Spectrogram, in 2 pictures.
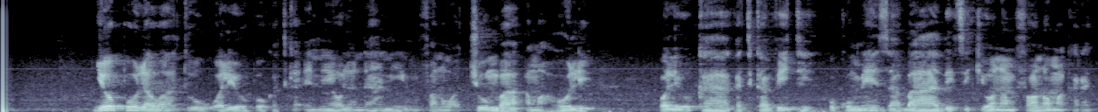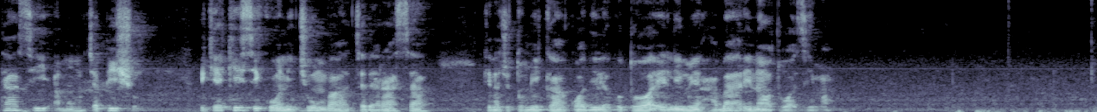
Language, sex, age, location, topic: Swahili, male, 25-35, Dar es Salaam, education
